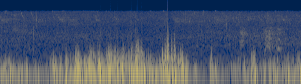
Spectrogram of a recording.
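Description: Wind buffeting a phone microphone outdoors: a loud, irregular low rumble that eases off about four seconds in.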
